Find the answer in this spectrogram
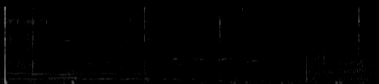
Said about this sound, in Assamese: ইয়াত পোক এটা আছে, ৰ'ব।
